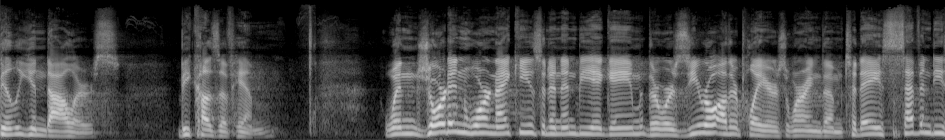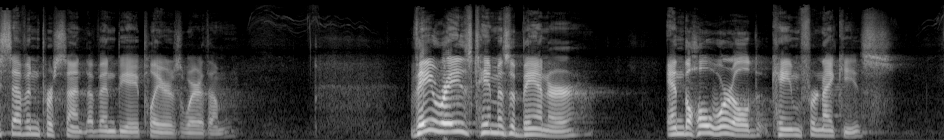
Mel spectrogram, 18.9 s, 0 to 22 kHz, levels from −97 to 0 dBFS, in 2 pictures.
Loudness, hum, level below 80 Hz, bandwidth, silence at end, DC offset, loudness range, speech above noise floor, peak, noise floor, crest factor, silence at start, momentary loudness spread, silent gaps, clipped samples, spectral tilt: -24 LUFS; none; -76 dBFS; 18 kHz; 0.55 s; under 0.1%; 8 LU; 46 dB; -6 dBFS; -71 dBFS; 20 dB; 0 s; 14 LU; none; under 0.1%; -3.5 dB/octave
